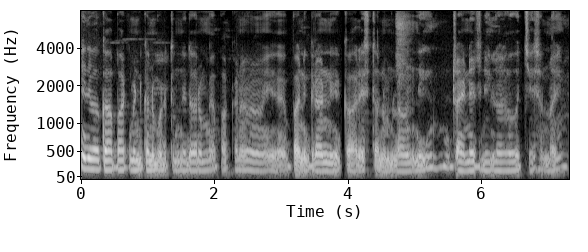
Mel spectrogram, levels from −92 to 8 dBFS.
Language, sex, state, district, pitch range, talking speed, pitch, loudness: Telugu, male, Andhra Pradesh, Guntur, 155-175 Hz, 130 wpm, 160 Hz, -18 LUFS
